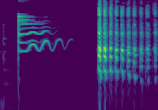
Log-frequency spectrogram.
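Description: A cartoon 'boing' sound effect, one pitched twang whose pitch wobbles wider and wider as it fades. About a second and a half in comes a short burst of rapid laughter.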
